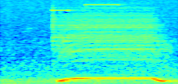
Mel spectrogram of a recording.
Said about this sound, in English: Okay, I've just heard beeps and a very solid long vibration to let me know that the unit's now being powered on AC power.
